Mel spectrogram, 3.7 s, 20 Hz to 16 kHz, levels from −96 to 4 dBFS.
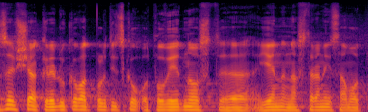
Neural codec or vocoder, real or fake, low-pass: none; real; 14.4 kHz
